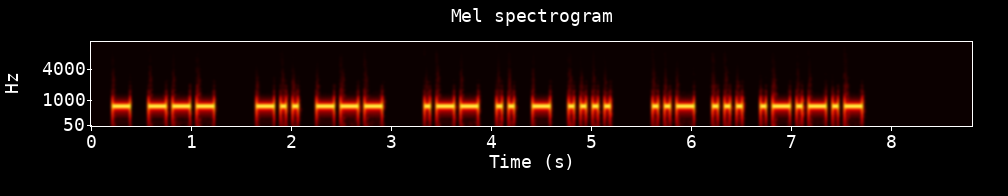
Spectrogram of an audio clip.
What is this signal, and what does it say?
Morse code, heard as a keyed tone, about 20 wpm, 700 Hz. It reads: TO DO WITH US.
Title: Sentences with 8-Word Phrases - 20wpm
